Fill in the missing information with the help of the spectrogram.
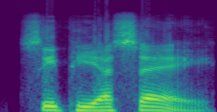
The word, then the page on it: CPSA: American English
